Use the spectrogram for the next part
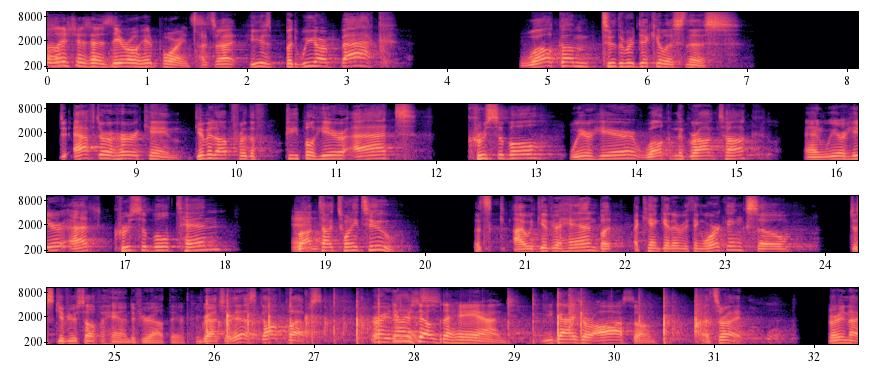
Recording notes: Live from Grogcon 22. Provided a seminar on Old School versus New School gaming live!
